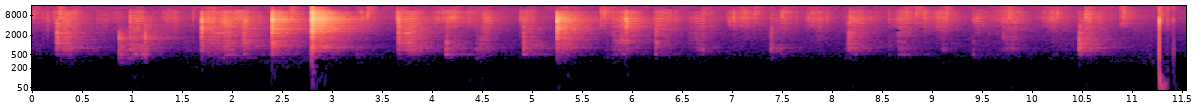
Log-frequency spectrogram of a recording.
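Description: Metal spoon stirring and scraping cumin seeds, dried red chillies and ground coriander across a flat griddle (tawa) as they dry-roast on low flame: a run of short, gritty scrapes, with a sharp knock about three seconds in and another near the end.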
